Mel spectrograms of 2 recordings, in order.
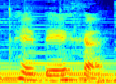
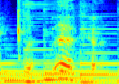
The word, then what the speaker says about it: Pebecha: Pebecha, yes. Pebecha. – So the emphasis is on the second syllable, is it? – Yes. – Okay. Pebecha.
